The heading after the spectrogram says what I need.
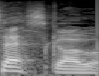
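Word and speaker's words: Šeško: It's Cesco and Jockarez.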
